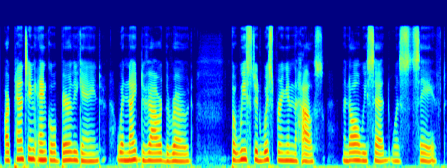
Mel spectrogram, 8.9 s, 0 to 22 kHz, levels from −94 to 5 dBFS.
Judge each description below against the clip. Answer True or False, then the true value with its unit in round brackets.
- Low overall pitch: False (185 Hz)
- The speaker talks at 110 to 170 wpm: True (155 wpm)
